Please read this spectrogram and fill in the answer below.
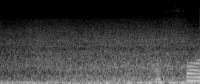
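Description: Small sea waves breaking and washing up a sandy beach, with wind buffeting the microphone as a low rumble.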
